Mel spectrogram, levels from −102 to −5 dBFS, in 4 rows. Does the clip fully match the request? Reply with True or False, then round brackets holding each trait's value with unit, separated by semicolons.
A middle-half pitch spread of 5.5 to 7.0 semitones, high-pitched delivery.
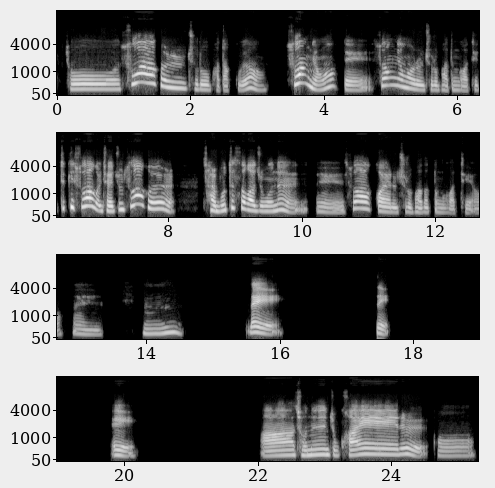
True (6.1 semitones; 195 Hz)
